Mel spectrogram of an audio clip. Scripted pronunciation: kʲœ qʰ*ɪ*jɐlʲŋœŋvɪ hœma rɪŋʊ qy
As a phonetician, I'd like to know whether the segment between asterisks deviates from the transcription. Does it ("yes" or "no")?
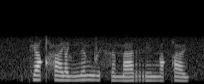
yes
